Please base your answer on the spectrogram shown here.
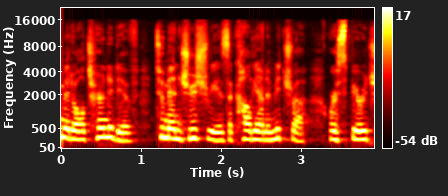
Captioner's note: speaks a foreign language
